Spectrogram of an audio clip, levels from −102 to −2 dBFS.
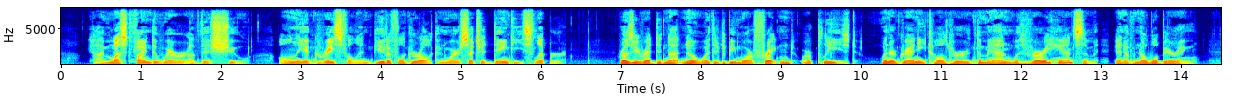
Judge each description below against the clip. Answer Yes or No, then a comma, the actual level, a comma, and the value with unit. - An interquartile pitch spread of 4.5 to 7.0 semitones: No, average, 3.7 semitones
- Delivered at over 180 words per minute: Yes, average, 190 wpm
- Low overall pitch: Yes, low, 125 Hz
